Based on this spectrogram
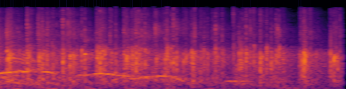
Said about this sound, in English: Let's have an applause for this section of our show.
